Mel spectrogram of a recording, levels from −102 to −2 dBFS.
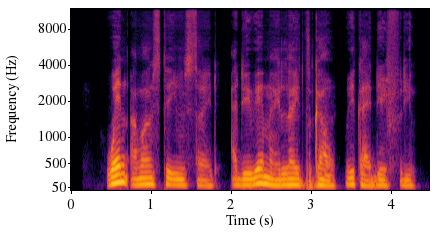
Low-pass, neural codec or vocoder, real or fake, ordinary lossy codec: none; codec, 24 kHz, 1 kbps, SNAC; fake; none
